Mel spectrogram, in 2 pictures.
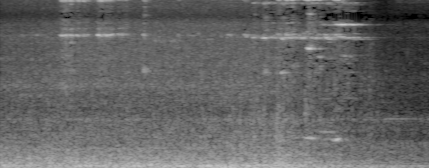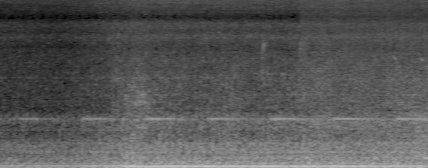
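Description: Passenger train's wheels and brakes squealing high-pitched over the rumble of the carriages as it slows to a stop. The squealing cuts off about halfway through, and after a quieter moment a steady low diesel engine hum of the locomotive takes over.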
